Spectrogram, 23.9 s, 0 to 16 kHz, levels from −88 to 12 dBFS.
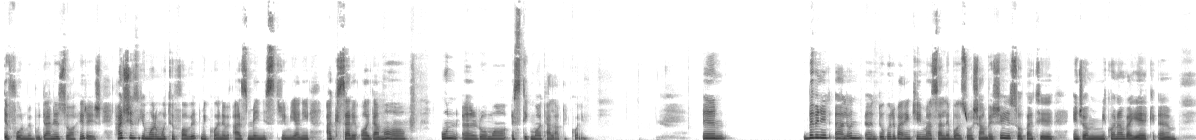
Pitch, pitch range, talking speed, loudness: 200 Hz, 185-235 Hz, 100 wpm, -20 LUFS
